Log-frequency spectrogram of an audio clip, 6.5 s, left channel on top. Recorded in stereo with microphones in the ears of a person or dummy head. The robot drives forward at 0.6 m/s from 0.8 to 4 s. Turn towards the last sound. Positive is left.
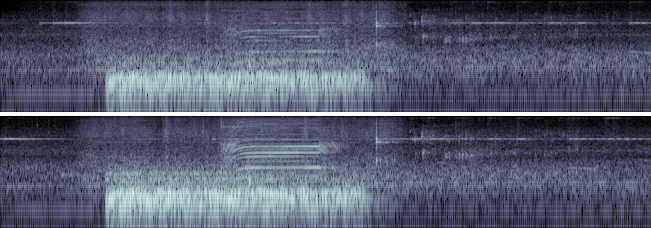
turn(degrees=-10)  # may be behind; listen again after turning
